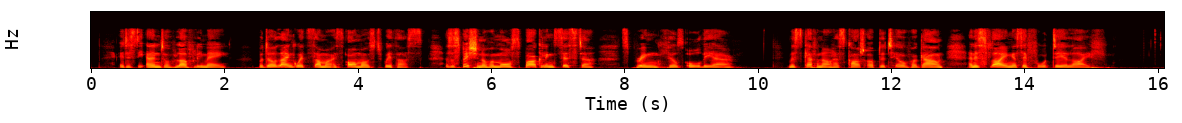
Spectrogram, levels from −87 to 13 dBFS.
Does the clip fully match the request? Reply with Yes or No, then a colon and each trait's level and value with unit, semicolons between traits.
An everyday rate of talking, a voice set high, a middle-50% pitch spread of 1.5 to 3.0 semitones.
Yes: average, 170 wpm; high, 215 Hz; narrow, 2.4 semitones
